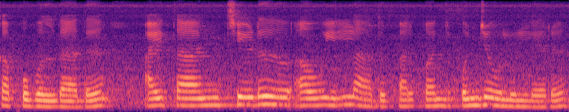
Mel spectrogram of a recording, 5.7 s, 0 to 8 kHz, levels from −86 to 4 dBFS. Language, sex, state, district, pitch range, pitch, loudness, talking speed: Tulu, female, Karnataka, Dakshina Kannada, 165-195 Hz, 180 Hz, -15 LUFS, 105 wpm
